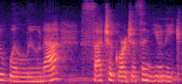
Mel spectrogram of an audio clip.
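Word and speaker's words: Wiluna: also have willuna Fox it's spelled w-i-l-u-n-a will Luna such a gorgeous and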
